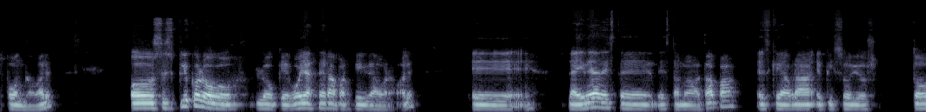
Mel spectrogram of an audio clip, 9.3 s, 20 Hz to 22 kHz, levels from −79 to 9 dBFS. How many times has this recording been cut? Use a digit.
2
